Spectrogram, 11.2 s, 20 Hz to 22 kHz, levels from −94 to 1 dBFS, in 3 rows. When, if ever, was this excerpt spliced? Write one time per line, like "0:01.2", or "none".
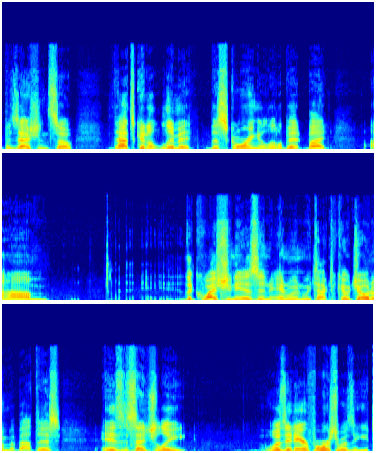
none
